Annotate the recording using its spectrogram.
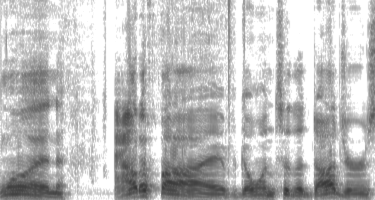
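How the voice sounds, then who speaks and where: Very slow pace from a man. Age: 40s. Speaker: sports card break host. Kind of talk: live card break stream. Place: studio.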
